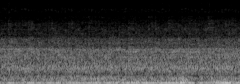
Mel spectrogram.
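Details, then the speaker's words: Freightliner semi truck prepared for 50-tonne loads, after repair work including new differentials and clutch, idles with a deep, low diesel rumble. It stays steady and even with no knocks or misses; the engine runs very clean. "очень чисто работает очень"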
